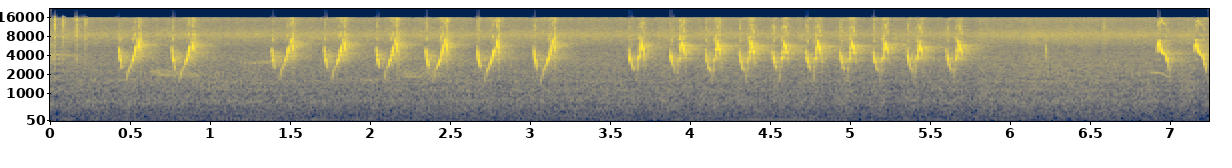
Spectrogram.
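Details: Bar-winged prinia chirping as a lure for other birds: bursts of sharp, upswept high notes, a first group, a short gap, then a faster run, and a final pair after a pause.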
